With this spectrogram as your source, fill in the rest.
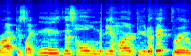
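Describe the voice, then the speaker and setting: A man puts on a character voice with a high pitch. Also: moderate pace. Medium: actual play. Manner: mutters, cryptic and greedy.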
